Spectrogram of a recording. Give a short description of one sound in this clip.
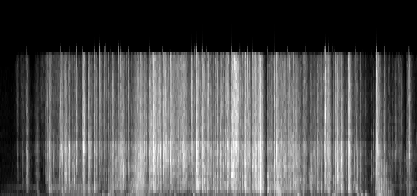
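A foil wrapper crinkles and tears as a pack is opened.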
